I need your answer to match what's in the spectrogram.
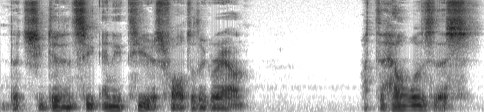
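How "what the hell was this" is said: usual speaking voice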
